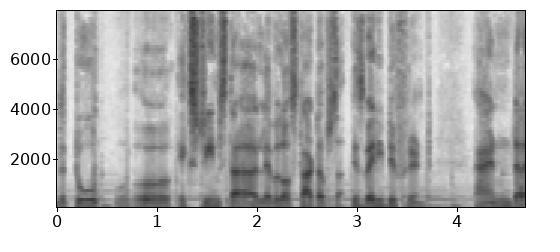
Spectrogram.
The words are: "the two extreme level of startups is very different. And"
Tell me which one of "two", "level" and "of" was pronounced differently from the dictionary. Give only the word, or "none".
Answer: none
